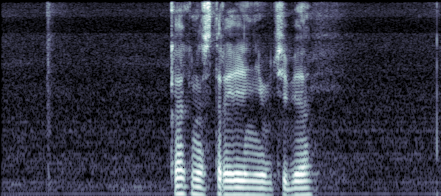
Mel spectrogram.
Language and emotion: Russian, neutral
